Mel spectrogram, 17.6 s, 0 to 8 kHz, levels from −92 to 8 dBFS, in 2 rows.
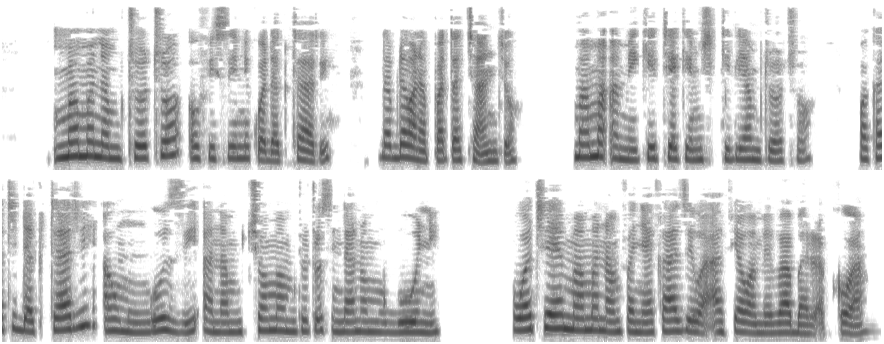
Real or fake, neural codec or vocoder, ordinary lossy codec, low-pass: real; none; MP3, 32 kbps; 7.2 kHz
